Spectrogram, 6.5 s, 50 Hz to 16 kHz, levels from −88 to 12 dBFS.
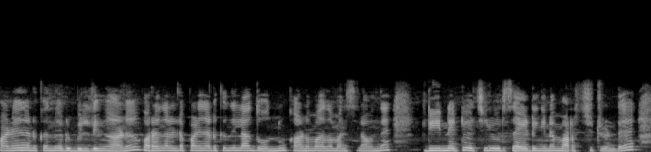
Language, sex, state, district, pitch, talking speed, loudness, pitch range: Malayalam, female, Kerala, Wayanad, 235 Hz, 175 wpm, -17 LUFS, 215-245 Hz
